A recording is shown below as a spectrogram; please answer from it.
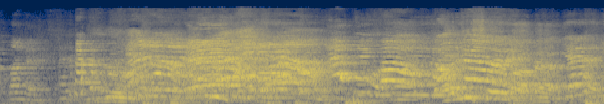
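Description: A roomful of children talking and calling out all at once, starting after a short lull about a second in.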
